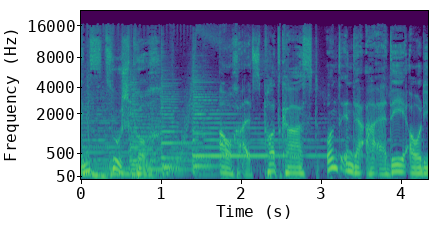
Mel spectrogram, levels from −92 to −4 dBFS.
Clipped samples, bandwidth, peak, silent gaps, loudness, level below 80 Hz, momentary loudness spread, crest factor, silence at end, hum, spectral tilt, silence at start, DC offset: under 0.1%; 17 kHz; -14 dBFS; none; -28 LUFS; -44 dBFS; 3 LU; 14 dB; 0 s; none; -4.5 dB/octave; 0 s; under 0.1%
